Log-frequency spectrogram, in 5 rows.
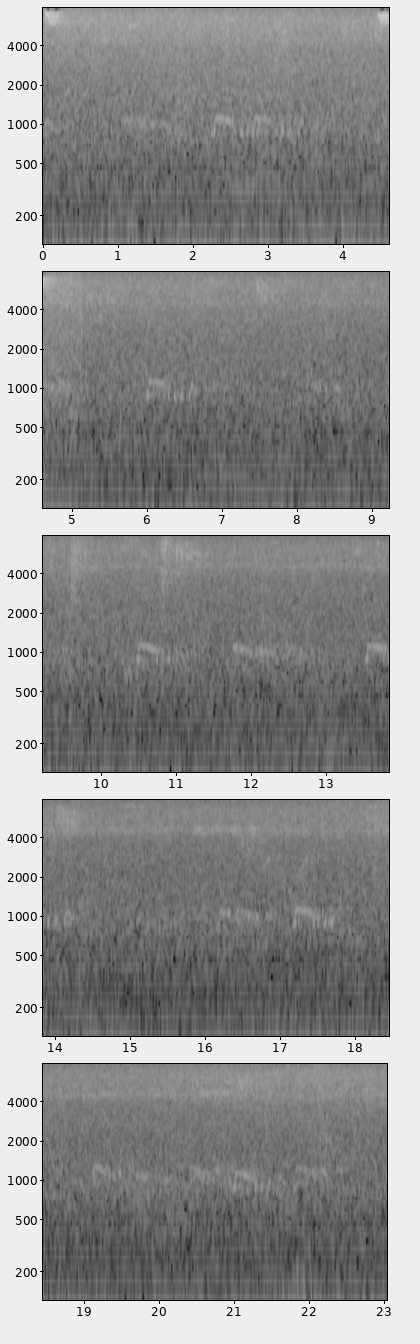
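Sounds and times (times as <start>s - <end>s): bird chirping: 0.0s - 5.2s.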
